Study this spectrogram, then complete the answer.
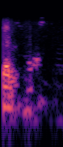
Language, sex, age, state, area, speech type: Sindhi, female, 30-45, Gujarat, urban, conversation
